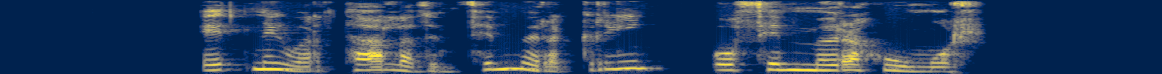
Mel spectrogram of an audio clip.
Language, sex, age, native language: Icelandic, female, 40-49, Icelandic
